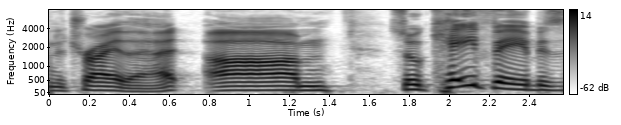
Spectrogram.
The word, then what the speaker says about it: kayfabe: I was going to try that um so kfabe is not a word I invented okay Fabe uh which is spelled k-a-y-f-a-b-e was a term of unclear linguistic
